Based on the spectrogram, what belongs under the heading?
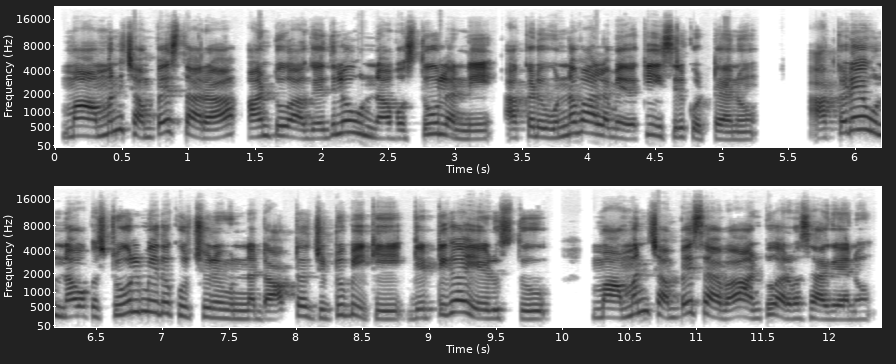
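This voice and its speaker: In a lightly acted storybook telling, a woman reads the part of a grieving young husband, guarded and quietly confessional. She doesn't alter her own slightly high voice for the role.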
